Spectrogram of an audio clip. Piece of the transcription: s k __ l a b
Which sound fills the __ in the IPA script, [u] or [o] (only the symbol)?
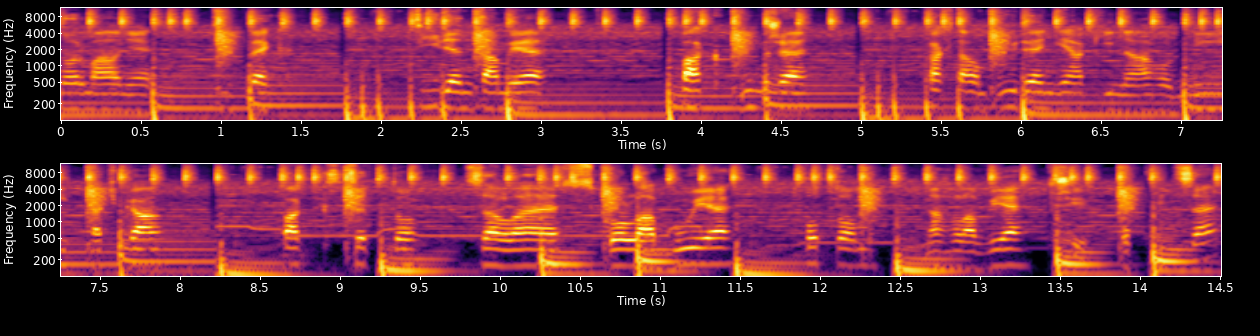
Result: o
